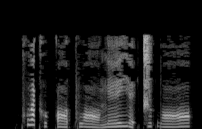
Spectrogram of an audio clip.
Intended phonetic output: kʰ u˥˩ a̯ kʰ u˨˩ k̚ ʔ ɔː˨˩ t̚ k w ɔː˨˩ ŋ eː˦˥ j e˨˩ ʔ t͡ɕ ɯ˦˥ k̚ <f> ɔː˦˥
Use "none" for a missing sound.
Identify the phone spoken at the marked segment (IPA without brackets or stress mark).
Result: b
